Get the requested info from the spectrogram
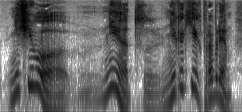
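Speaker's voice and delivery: hasty denial. A narrator's reading. Young man denying trouble to the old man, flustered. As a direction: brush it off too quickly. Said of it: "замотал головой молодой".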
